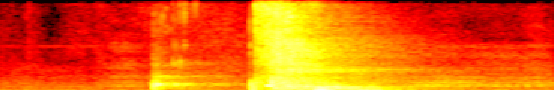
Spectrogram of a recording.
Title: Sneezing into my shirt + nose blow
